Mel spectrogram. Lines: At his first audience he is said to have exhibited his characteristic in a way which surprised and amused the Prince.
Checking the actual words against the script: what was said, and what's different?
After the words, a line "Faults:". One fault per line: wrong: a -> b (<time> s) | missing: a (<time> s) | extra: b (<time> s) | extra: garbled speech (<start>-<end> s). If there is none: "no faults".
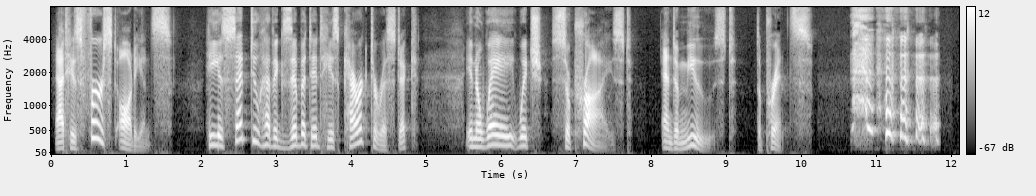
At his first audience he is said to have exhibited his characteristic in a way which surprised and amused the Prince.
Faults:
no faults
